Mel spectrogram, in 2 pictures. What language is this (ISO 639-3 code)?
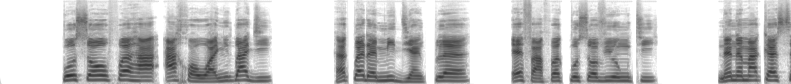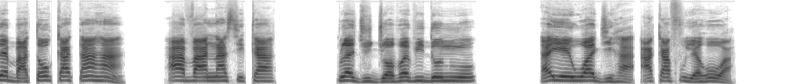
ewe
